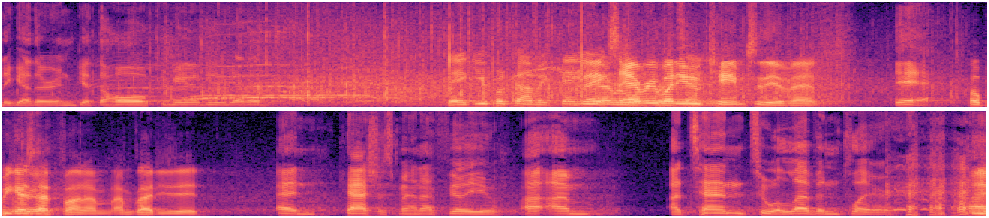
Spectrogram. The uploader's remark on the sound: LIVE at GP Vegas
